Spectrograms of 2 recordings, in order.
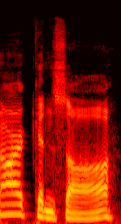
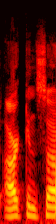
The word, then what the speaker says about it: Arkansas: Transportation officials in Arkansas, or as a kid I always say, that looks like Arkansas. That's how it's spelled. Do you know the Arkansas River is called the Arkansas River in Kansas?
